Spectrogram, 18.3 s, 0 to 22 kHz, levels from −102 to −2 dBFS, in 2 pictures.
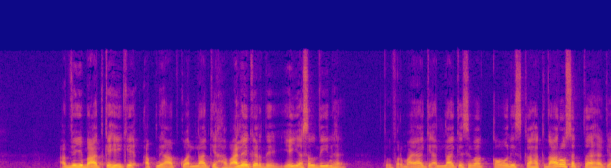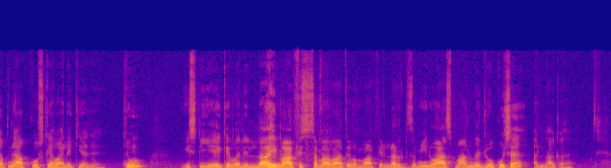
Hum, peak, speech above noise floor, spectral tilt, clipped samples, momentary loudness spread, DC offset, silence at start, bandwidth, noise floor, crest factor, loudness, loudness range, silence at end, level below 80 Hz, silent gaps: none; -6 dBFS; 40 dB; -7 dB/octave; under 0.1%; 15 LU; under 0.1%; 0.9 s; 15.5 kHz; -65 dBFS; 22 dB; -26 LUFS; 6 LU; 0.6 s; -64 dBFS; none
